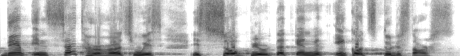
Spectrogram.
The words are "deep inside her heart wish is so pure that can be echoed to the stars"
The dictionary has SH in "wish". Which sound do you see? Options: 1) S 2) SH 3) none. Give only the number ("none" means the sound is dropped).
1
